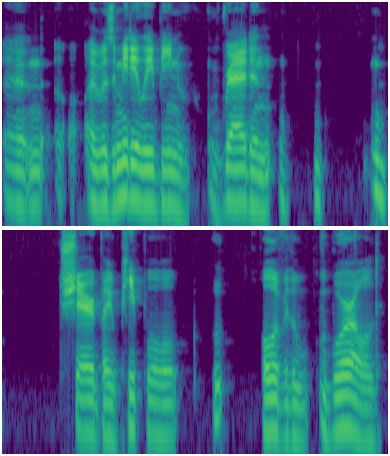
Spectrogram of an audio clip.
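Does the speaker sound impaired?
Yes: stuttering; lifelong, concealed with avoidance until four years ago, later attended Friends convention, NSA meetings; coping mechanisms and workarounds; here prolonged sounds, blocks.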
